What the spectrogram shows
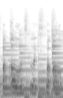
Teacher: Then, unlike the other sounds, the tongue, teeth, and lips are not involved in glottal sounds. The sound is made only by the vocal cords. Also, the airflow passes through the glottis. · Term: glottal stop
